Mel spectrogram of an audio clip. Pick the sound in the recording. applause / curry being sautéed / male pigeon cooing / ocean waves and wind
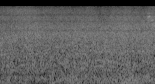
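ocean waves and wind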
